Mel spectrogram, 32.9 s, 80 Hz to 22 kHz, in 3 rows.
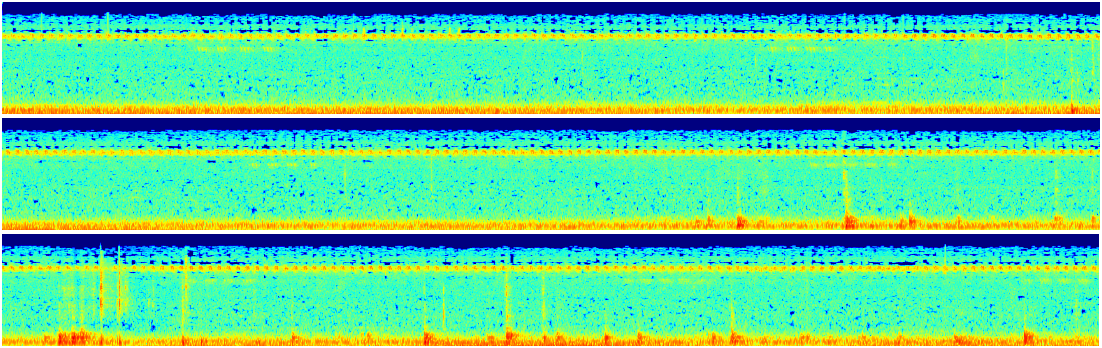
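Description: Steady low hum with a constant high-pitched whine behind it. From about 18 seconds in there is a series of light knocks and taps, loudest a little after the middle, as the scooter's plastic battery casing is handled.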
